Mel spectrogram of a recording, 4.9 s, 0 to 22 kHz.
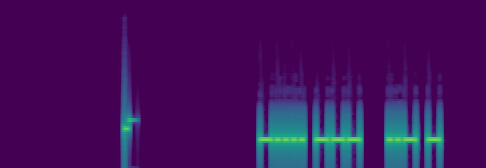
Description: Morse code, heard as a keyed tone, about 30 wpm, 700 Hz. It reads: 6O UT
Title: Winter Field Day Exchanges Encore 30wpm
